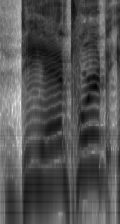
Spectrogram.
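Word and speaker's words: Die Antwoord: D'Antwoord.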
